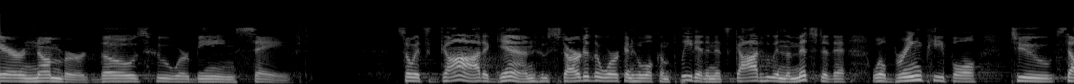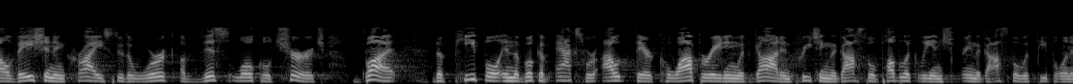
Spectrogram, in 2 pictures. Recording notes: 10am service. Sermons preached at Church of the Good Shepherd, Maitland, Florida.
